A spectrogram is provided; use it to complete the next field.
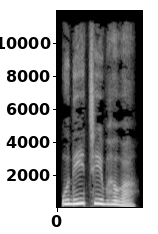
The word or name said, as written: ಉದೀಚೀಭವ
